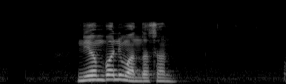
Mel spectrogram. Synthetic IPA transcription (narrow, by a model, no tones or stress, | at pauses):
nijʌmpʌnibʱʌnd̪ʌt͡sʰʌn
